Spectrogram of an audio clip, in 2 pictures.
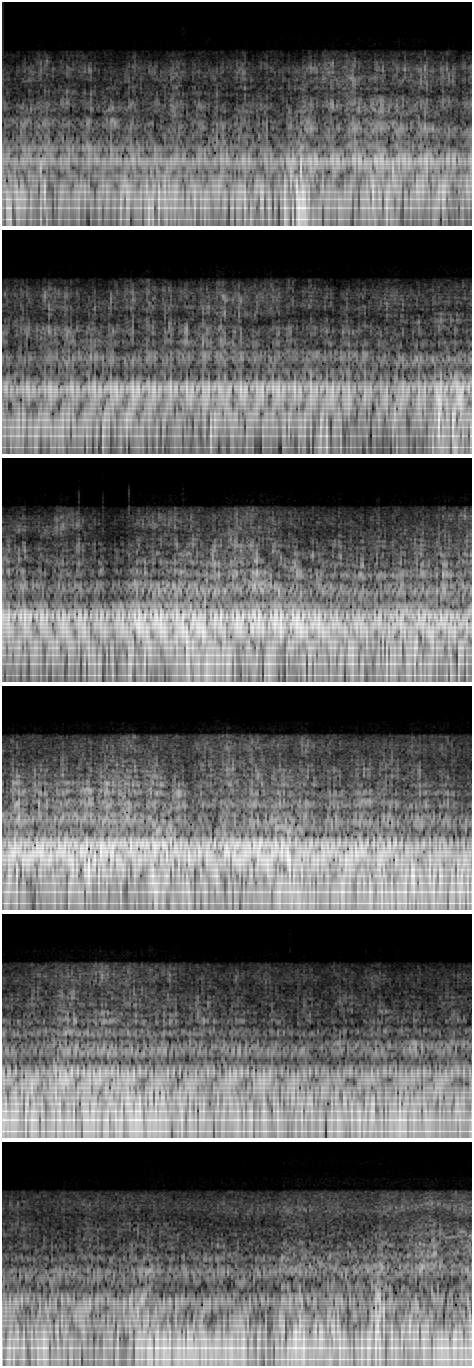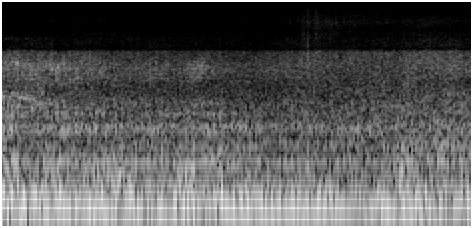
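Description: Propeller airplane engine droning steadily overhead, growing louder about nine seconds in, over a hiss of wind and surf.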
